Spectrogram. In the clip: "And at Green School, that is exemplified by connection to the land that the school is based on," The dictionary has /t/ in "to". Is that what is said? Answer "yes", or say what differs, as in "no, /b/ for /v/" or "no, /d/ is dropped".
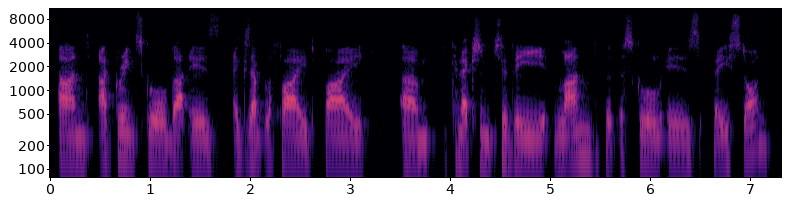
yes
